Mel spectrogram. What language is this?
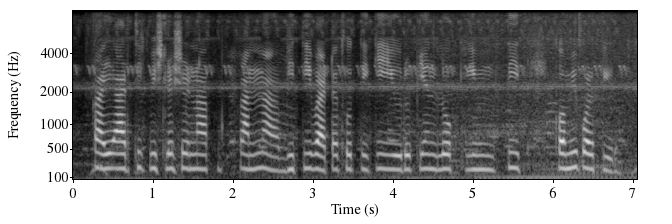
Marathi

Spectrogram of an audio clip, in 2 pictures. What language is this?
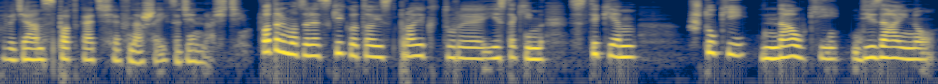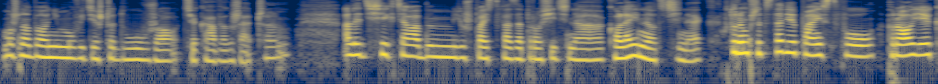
Polish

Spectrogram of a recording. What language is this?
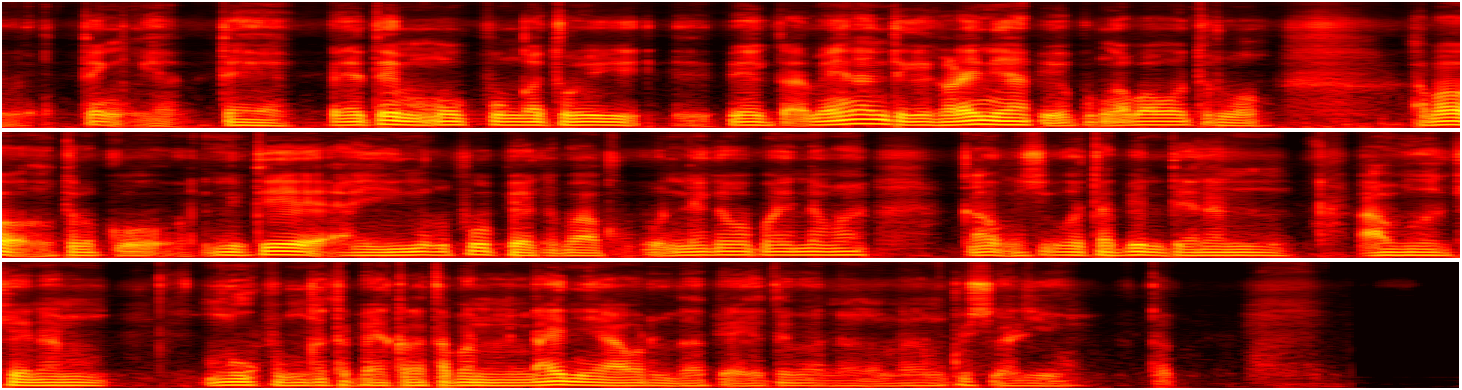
Sibe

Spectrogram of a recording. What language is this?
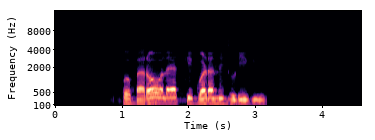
Pashto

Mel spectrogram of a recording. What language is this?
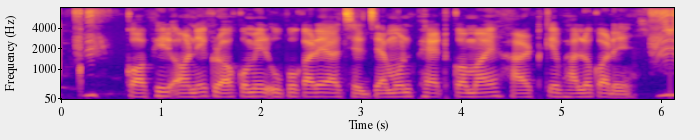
Bangla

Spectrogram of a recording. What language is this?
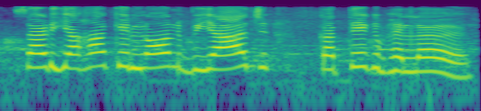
Maithili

